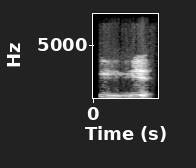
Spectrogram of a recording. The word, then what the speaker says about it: 雨: So when it rains, we say 雨, rain, 雨.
